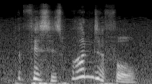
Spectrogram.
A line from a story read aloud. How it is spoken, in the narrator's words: exclaimed Tim Tom in amazement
